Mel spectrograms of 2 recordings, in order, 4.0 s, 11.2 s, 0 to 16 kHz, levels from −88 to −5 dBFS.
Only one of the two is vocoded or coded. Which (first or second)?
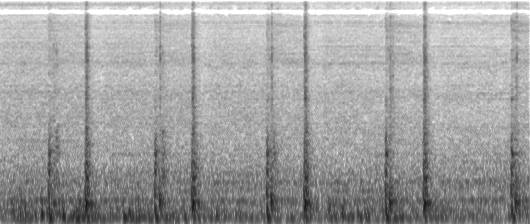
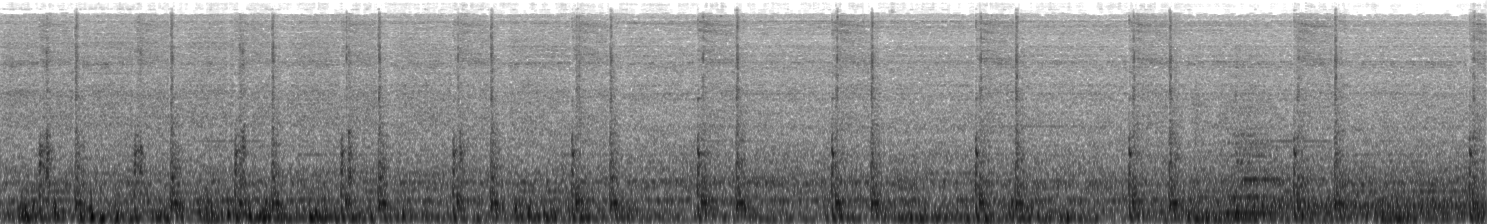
first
